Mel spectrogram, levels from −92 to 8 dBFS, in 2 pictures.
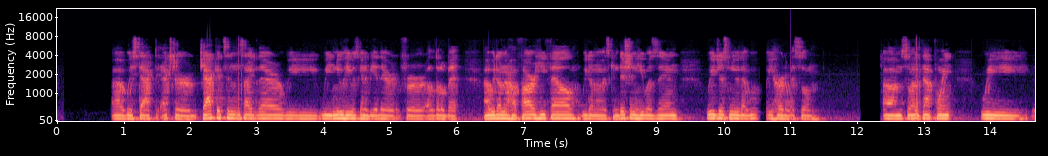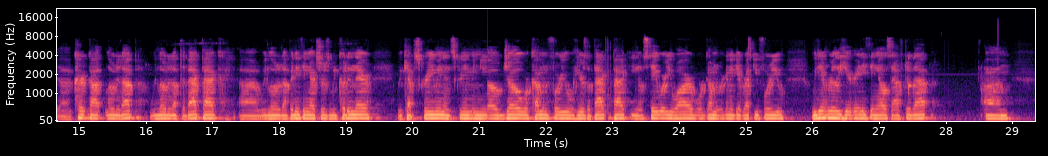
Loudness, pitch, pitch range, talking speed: -14 LUFS, 110 Hz, 105-115 Hz, 225 wpm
